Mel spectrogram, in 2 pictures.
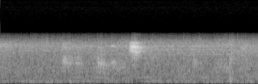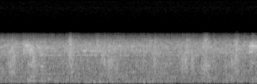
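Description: A small dog rolls and wriggles on a rug.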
